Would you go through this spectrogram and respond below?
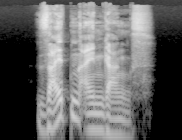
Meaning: genitive of Seiteneingang
- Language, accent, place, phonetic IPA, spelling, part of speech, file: German, Germany, Berlin, [ˈzaɪ̯tn̩ˌʔaɪ̯nɡaŋs], Seiteneingangs, noun, De-Seiteneingangs.ogg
